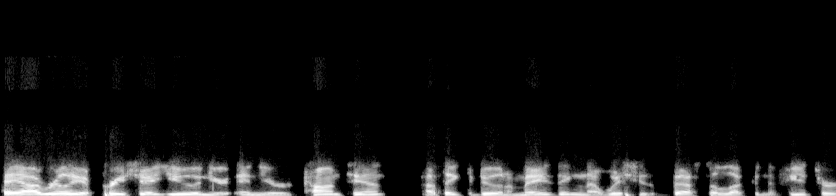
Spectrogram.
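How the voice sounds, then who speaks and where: A man with an ordinary speaking voice, at a fairly quick pace with ordinary pitch variation. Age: 60s. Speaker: truck driver caller. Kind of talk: call-in question.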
